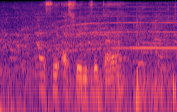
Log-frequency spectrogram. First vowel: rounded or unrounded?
unrounded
